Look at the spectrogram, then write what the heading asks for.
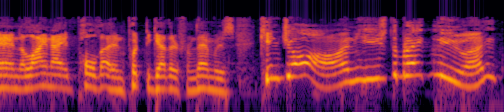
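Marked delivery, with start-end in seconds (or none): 2.6-5.0 slow, high, swooping Welsh lilt; sing-song Welsh accent. Shown as a demonstration. Podcaster demonstrating a coach's line, sing-song Welsh. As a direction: let the Welsh pitch go up and down. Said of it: "it's kinda like sing-song".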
